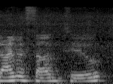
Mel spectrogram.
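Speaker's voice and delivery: usual speaking voice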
